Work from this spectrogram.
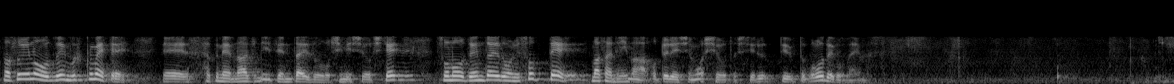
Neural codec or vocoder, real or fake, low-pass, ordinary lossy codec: codec, 16 kHz, 2 kbps, FunCodec, trained on LibriTTS, 25 frames a second; fake; 3.6 kHz; none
